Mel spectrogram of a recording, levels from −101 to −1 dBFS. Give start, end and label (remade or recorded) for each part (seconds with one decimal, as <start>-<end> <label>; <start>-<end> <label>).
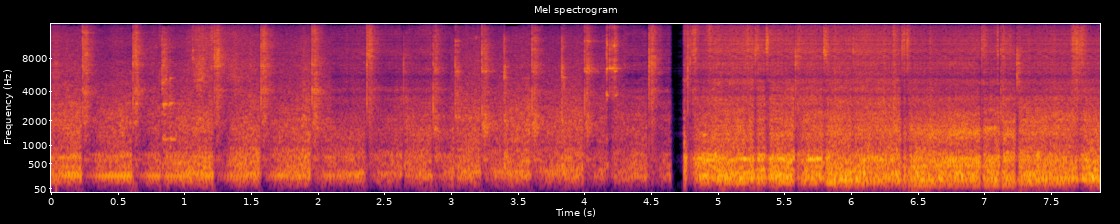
0.0-2.1 recorded; 2.1-3.0 remade; 3.0-4.3 recorded; 4.3-7.9 remade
